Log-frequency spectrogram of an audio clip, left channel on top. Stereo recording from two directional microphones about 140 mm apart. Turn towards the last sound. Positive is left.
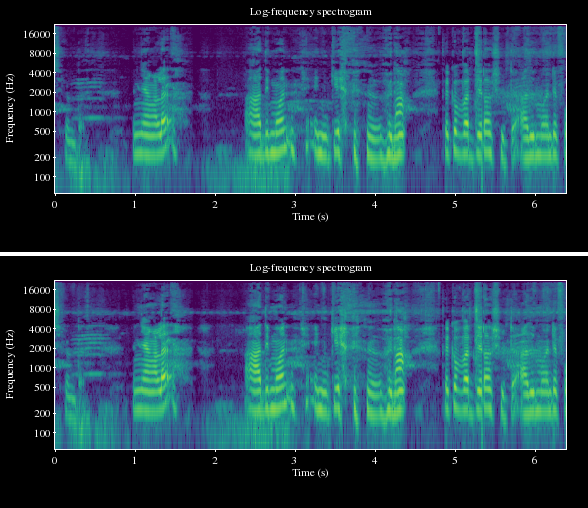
turn(degrees=25)  # may be behind; listen again after turning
